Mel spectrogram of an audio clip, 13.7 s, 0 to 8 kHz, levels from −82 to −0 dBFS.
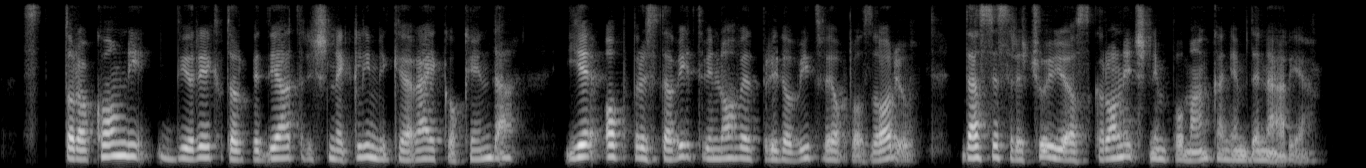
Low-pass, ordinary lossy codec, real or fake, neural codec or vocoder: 7.2 kHz; none; fake; codec, 16 kHz, 0.8 kbps, ZipCodec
